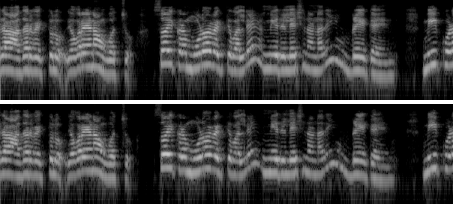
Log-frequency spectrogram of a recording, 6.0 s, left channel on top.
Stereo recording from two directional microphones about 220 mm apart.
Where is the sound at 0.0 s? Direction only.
50° left (ahead or behind).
